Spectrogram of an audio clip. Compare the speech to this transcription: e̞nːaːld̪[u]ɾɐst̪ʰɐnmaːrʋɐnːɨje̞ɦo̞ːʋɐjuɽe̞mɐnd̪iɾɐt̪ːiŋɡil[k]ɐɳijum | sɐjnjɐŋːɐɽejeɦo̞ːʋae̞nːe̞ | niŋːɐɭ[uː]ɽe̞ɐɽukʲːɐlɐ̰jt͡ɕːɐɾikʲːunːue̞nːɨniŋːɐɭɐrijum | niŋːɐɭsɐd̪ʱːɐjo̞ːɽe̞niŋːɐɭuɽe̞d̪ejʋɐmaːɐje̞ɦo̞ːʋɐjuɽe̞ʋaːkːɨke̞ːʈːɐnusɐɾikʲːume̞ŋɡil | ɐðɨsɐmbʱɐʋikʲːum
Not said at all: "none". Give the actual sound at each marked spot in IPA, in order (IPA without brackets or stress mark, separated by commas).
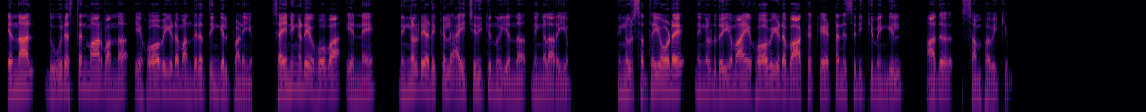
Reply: uː, p, u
